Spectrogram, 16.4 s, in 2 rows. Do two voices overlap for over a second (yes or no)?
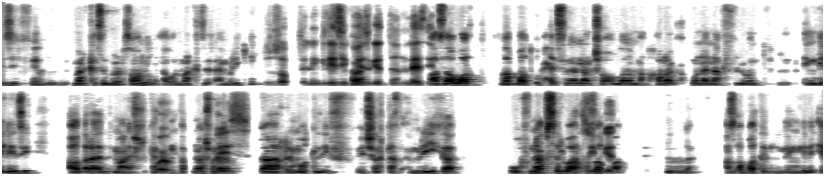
no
